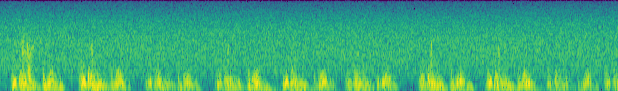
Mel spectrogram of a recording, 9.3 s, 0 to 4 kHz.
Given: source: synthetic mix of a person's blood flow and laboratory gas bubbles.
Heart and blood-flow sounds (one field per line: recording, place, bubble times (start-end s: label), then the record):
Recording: Doppler ultrasound of blood flow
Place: precordium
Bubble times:
0.24-0.53 s: bubbles
From the record:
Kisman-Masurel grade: 213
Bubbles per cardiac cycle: several, 3 to 8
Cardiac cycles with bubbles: 1 to 10%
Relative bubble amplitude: loud (0.450 to 0.775)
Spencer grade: 1 (occasional bubble signal discernible with the cardiac motion signal, with majority of cardiac periods free of bubbles)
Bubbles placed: anywhere in the cardiac cycle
